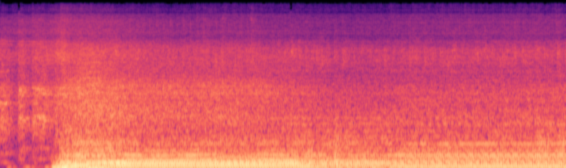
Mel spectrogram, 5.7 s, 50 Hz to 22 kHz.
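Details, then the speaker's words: First start of a 2013 Subaru Forester after a swap to a 2018 phase 2 FB25 engine, with no exhaust fitted. It catches, flares to a loud deep rev, then settles into a booming, truck-like idle with no engine codes. "it doesn't have an exhaust so it sounds like a [Music] truck"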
